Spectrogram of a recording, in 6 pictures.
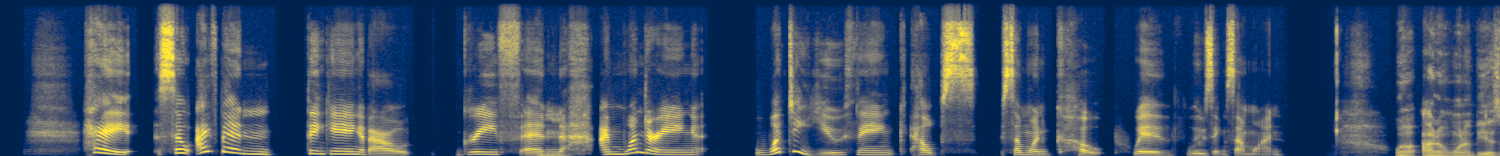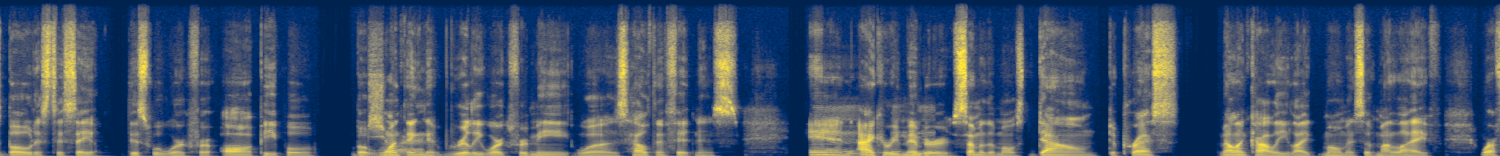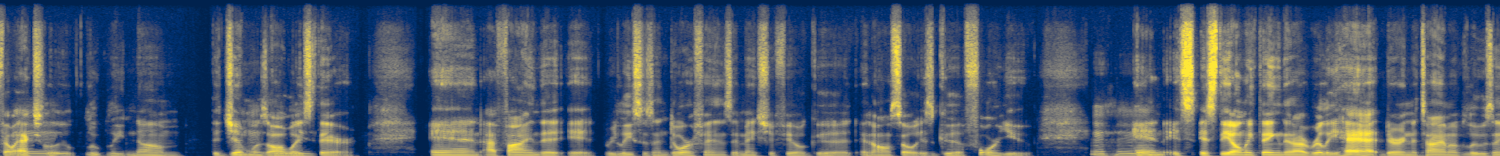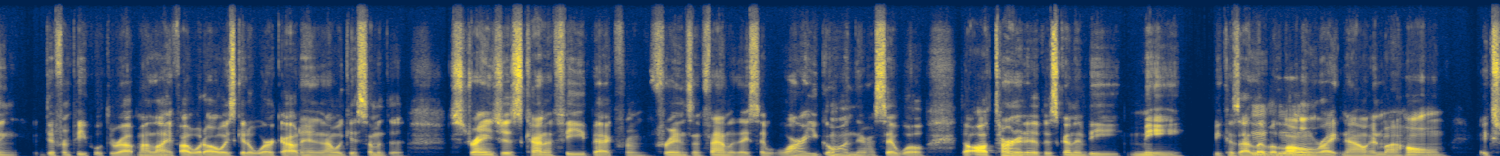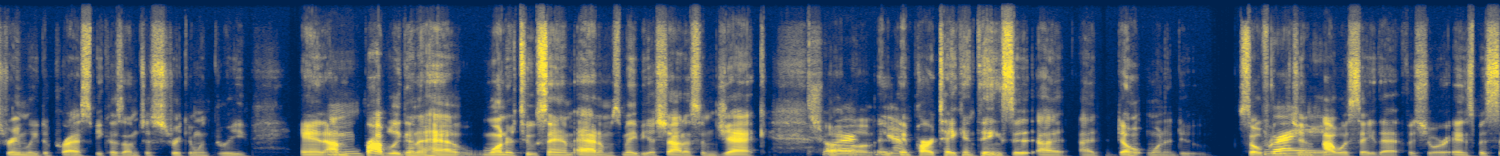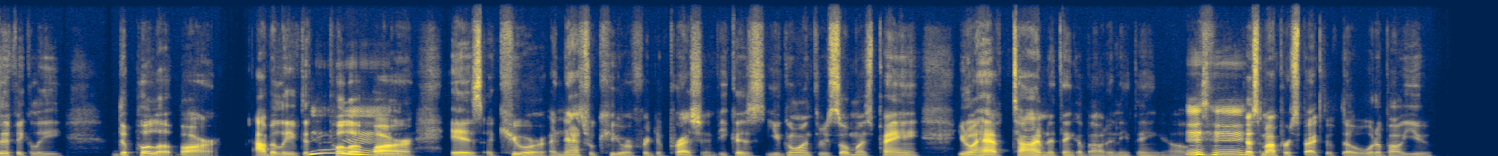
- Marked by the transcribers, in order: scoff; tapping; "absolutely" said as "absolutelutely"; laughing while speaking: "things"; drawn out: "Mm"
- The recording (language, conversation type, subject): English, unstructured, What helps people cope with losing someone?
